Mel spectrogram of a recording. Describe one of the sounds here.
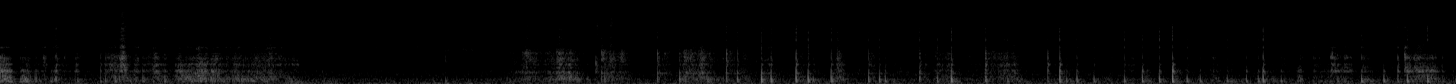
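Fingertips tap and scratch lightly on a wooden surface.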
